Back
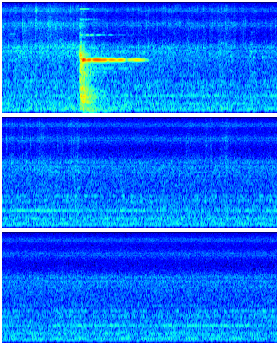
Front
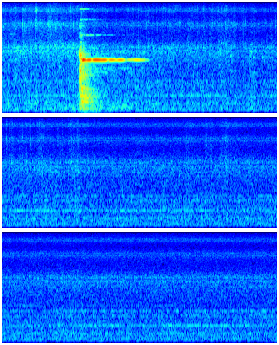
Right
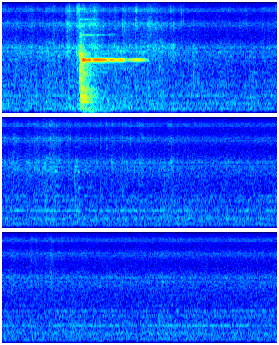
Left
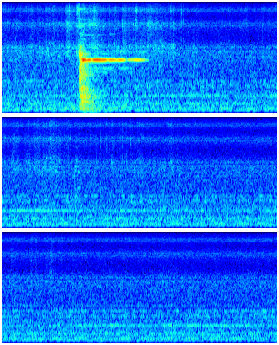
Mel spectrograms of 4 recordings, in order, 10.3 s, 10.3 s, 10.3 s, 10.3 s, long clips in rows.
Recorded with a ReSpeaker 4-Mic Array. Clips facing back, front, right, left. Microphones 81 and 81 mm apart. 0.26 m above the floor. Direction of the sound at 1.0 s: 35° left.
